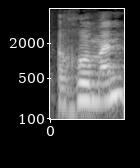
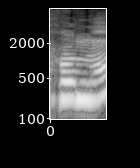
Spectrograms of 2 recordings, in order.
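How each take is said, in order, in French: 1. La terminaison est une voyelle simple suivie d'un n net. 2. La terminaison est une voyelle nasale, sans n plein. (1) "dans ma tête ça se prononce Roman parce que ça s'écrit R O M A N" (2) "ça ne se prononce pas roman"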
